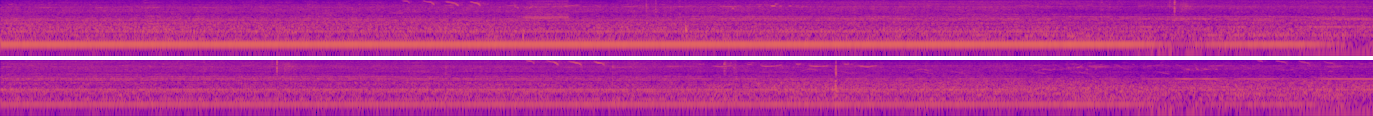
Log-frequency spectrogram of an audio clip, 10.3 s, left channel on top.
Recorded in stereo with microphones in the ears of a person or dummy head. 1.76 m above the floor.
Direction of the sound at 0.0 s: 20° left (ahead or behind).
